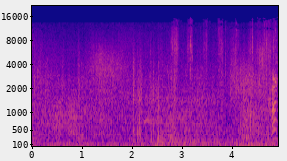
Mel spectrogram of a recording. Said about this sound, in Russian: Пушка. Пушка там.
